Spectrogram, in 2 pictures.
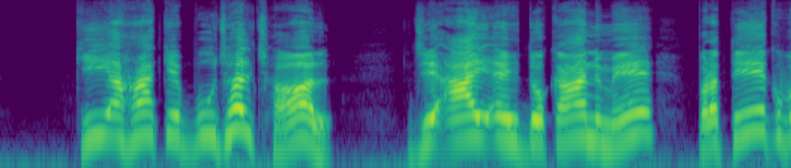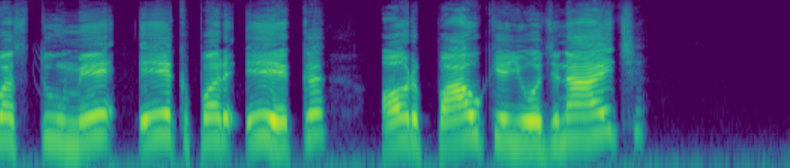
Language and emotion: Maithili, surprised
